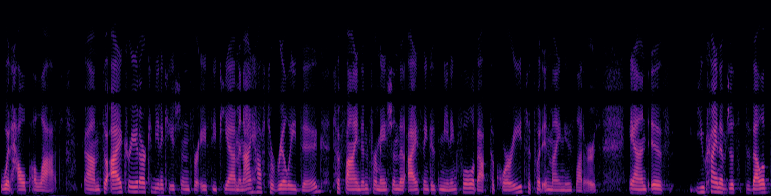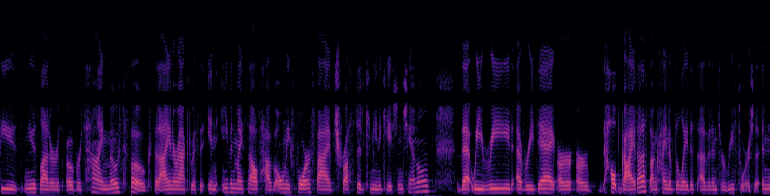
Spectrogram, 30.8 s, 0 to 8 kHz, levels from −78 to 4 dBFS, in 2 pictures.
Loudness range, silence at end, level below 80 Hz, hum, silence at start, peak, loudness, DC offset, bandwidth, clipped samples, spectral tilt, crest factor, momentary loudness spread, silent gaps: 4 LU; 0 s; -84 dBFS; none; 0 s; -12 dBFS; -35 LUFS; under 0.1%; 7.2 kHz; under 0.1%; -5 dB/octave; 24 dB; 10 LU; none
